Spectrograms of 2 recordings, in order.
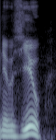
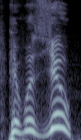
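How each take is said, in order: First: Said in the usual way. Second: Higher, swooping mock accusation; teasing, high-pitched reveal; playful accusation. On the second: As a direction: point the finger playfully, pitch jumping up.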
